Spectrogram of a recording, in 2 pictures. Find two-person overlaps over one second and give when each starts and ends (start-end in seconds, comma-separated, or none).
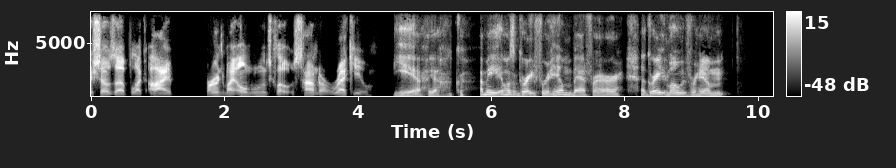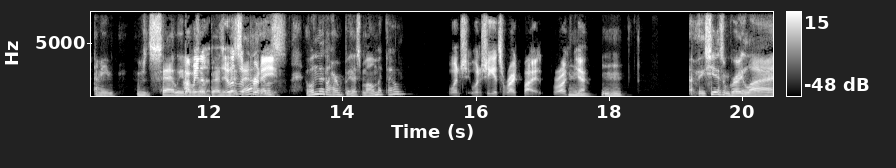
11.6-13.1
